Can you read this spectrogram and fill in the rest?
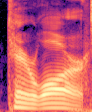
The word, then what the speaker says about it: terroir: Terroir.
